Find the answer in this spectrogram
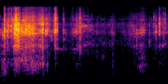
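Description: Paper rustling as fingers dig a paper slip out of the centre of a ball of crochet thread, a crinkly handling noise with a few small clicks that dies away after about a second.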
